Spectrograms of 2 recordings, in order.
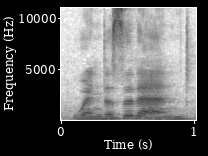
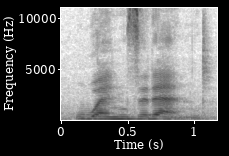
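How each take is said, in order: First: 'Does' is said as a full word. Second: 'Does' is shortened to a z sound.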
